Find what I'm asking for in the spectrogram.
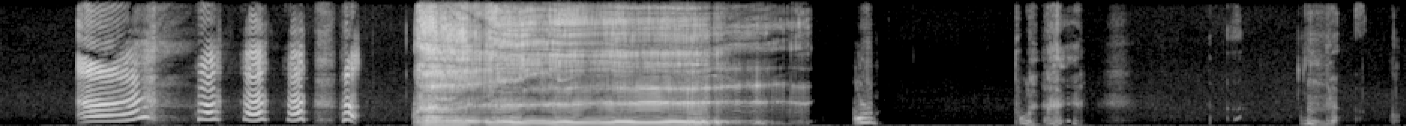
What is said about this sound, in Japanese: なんかめちゃくちゃでけえゲップ出ちゃったんですけど。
